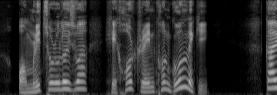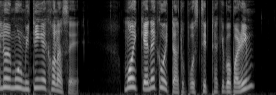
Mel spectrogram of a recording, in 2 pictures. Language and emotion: Assamese, fearful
